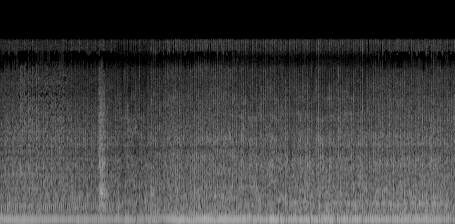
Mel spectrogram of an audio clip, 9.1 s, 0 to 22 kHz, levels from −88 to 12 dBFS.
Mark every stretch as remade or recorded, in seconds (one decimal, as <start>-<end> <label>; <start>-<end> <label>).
0.0-2.3 recorded; 2.3-3.0 remade; 3.0-4.8 recorded; 4.8-7.5 remade; 7.5-9.1 recorded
